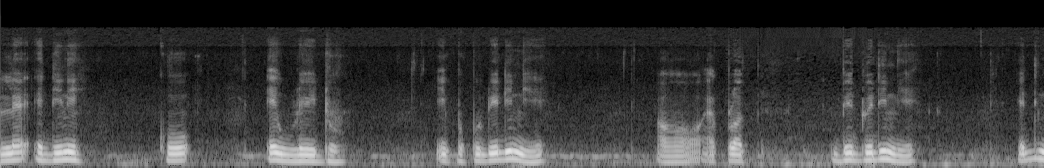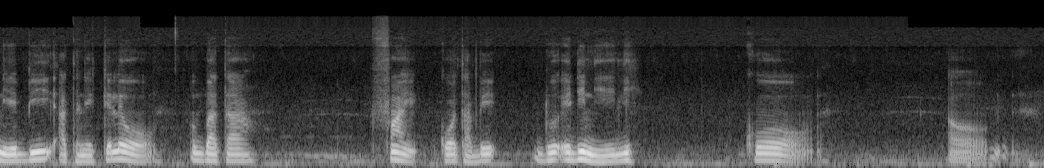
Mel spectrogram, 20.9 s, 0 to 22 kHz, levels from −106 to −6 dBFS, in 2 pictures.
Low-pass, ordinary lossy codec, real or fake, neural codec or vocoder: 14.4 kHz; Opus, 24 kbps; real; none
